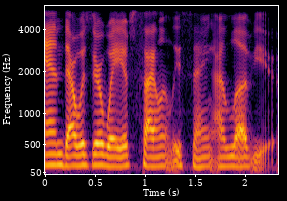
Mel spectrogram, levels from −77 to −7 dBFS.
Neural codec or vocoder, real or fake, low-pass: none; real; 5.4 kHz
